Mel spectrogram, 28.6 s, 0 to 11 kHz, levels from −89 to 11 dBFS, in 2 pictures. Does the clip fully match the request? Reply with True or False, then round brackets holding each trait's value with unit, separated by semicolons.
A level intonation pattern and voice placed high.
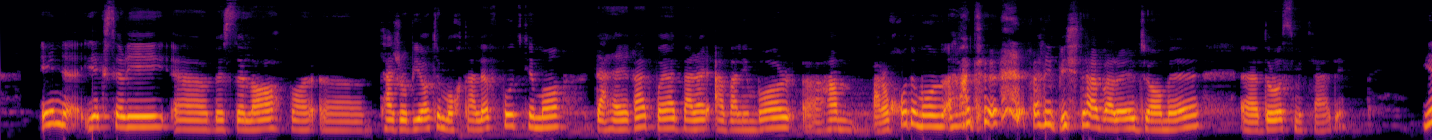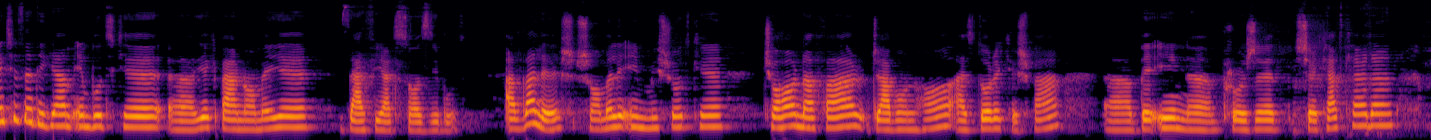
False (4.7 semitones; 195 Hz)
